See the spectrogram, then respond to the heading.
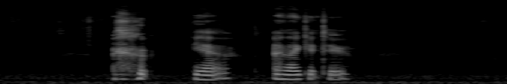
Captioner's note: laughs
